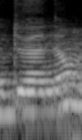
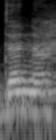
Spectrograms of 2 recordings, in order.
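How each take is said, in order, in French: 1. La voyelle de 'de' est entièrement prononcée. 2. La voyelle de 'de' est supprimée et liée. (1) "on dit pas de Anna" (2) "on dit d'Anna"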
